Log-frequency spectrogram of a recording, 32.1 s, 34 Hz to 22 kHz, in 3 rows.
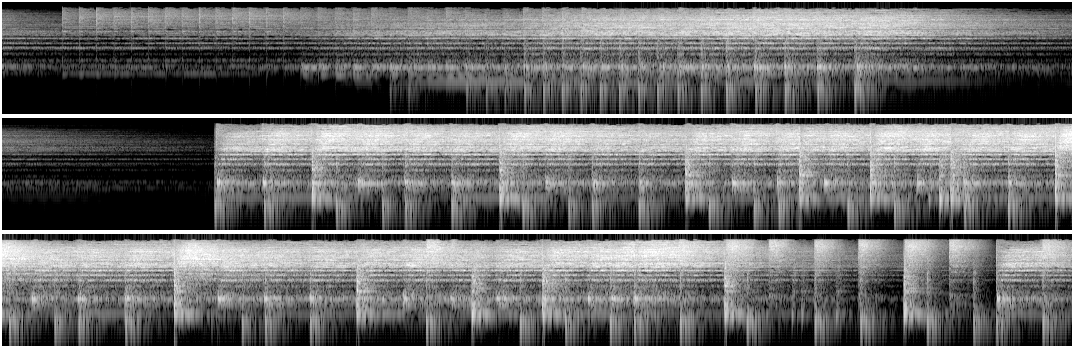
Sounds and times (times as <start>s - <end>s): Cymbal: 0.0s - 32.1s.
